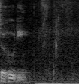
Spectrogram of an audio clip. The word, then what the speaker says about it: Tahuti: Some people say Thoth. But it's pronounced Tahuti.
